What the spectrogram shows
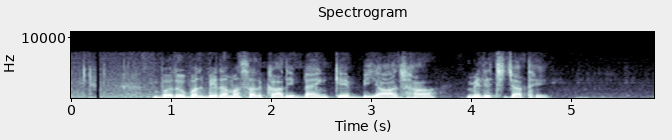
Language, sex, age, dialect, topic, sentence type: Chhattisgarhi, male, 18-24, Central, banking, statement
